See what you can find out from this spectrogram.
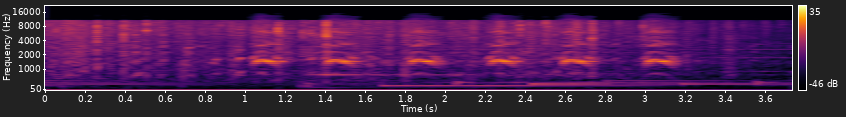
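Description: A crow caws repeatedly at a steady rhythm, about six harsh calls, over a sustained low musical drone and a faint hiss, with no voices; it is the raven Noah releases from the ark's window.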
